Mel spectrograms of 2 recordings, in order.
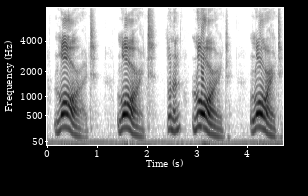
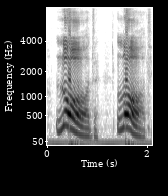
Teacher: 자, 그 다음에 이 여섯 번째 단어도 미국식으로 발음을 하면 Lord, Lord 또는 Lord, Lord 이렇게 발음이 되지만 영국식으로 발음하면 Lord, Lord 이렇게 R자가 사라짐을 알 수가 있습니다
